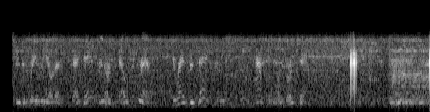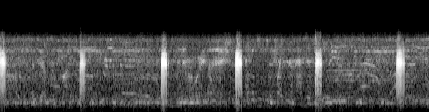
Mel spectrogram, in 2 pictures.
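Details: Baby's first snore; short, regular snorting sounds about every one and a half seconds: infant snoring.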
